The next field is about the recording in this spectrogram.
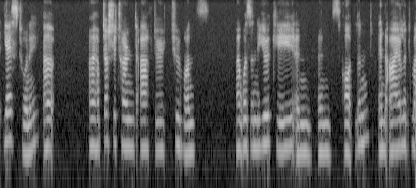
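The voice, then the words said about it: Scottish accent. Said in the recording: “that glorious Scottish accent”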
